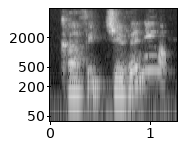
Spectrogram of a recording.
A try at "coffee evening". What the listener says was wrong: Not J, it is ye sound. Ye in like yet. Coffee evening. Coffee evening. Coffee evening. Coffee evening. Evening.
